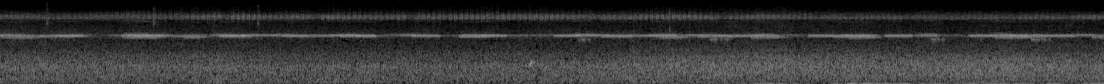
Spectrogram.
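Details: Cricket at night with wind sound: continuous high, slightly pulsed trilling with a faint overtone band above, set against steady windy hiss.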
